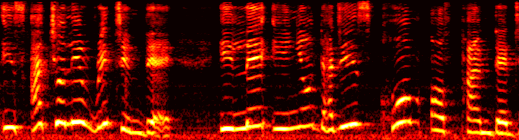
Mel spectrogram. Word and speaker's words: Iyan: It is spelled as I-Y-A-N, Iyan.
